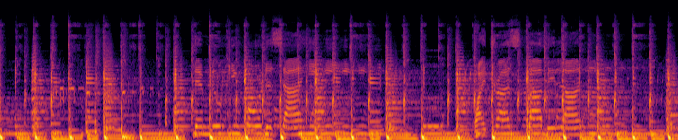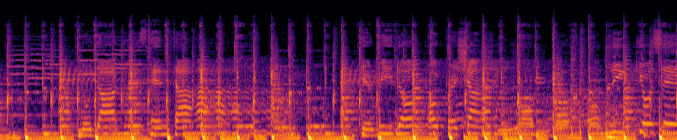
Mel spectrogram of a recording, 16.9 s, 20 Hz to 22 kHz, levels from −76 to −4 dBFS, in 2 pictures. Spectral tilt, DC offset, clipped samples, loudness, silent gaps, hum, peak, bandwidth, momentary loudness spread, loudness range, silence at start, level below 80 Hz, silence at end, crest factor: -6 dB/octave; under 0.1%; under 0.1%; -20 LUFS; none; none; -4 dBFS; 13.5 kHz; 2 LU; 1 LU; 0 s; -26 dBFS; 0 s; 14 dB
